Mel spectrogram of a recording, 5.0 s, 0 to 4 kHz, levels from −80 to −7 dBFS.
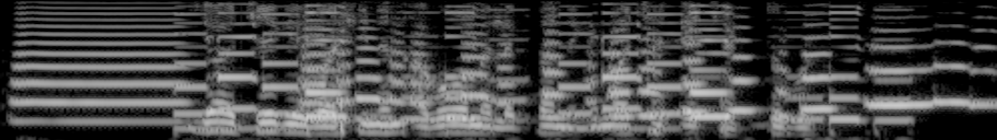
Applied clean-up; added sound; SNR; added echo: classical method log-MMSE.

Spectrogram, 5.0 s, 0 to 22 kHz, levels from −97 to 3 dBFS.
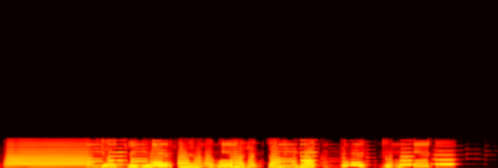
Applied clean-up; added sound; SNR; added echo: neural mask model RNNoise.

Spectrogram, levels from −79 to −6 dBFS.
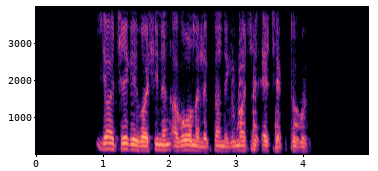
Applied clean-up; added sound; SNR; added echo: neural mask model Resemble Enhance denoiser.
